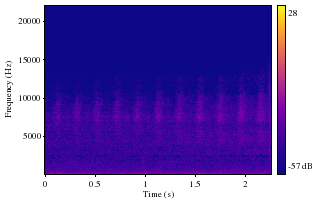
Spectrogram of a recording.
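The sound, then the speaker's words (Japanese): A bear cicada (kumazemi) chirps in the morning, heard from a room, in a steady run of rapid, pulsing buzzes, a bright shrill rhythm repeating several times a second. It lasts throughout, with no voices. “これはクマゼミの声です。”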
